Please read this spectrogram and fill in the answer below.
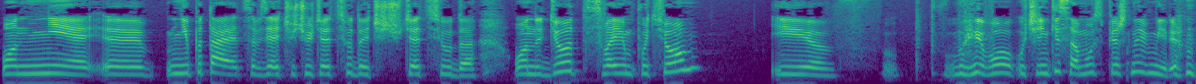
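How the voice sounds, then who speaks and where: Her pitch high, a woman speaks with long, frequent pauses. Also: ordinary pitch variation, moderate pace, very even loudness. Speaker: vocal teacher guest. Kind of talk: radio interview.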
